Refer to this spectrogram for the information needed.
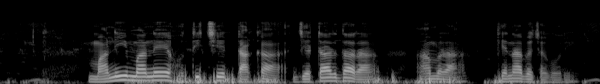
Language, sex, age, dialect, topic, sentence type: Bengali, male, 25-30, Western, banking, statement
